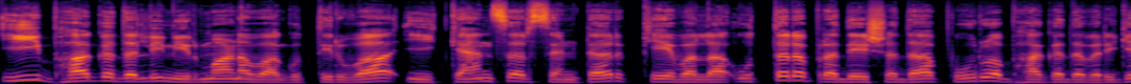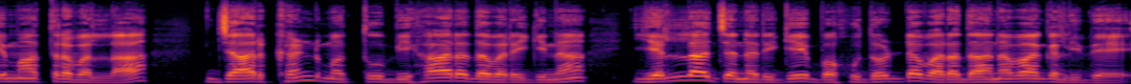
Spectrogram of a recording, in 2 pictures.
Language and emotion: Kannada, neutral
